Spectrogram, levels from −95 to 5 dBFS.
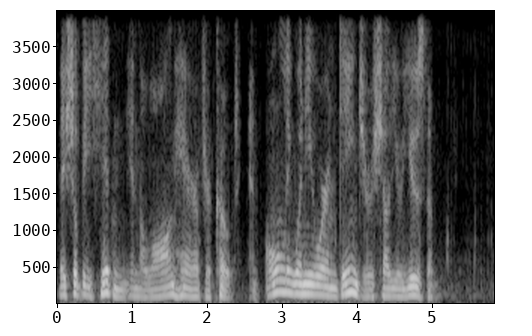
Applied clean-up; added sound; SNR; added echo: neural separator model SepFormer DNS4.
